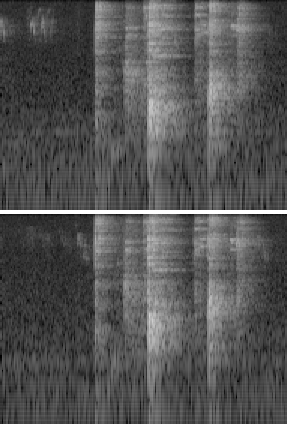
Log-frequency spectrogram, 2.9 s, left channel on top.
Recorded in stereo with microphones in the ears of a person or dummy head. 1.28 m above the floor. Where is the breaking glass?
25° right (ahead or behind), 6 m.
